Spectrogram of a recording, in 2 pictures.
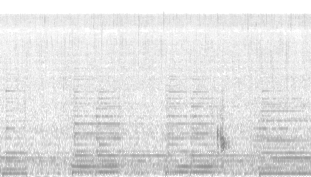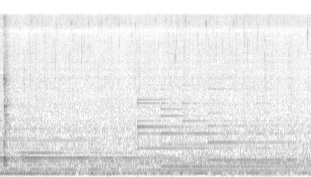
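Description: Tomato wedges and garlic sizzling in olive oil in a frying pan, with background music of held chords over it. A single sharp click about halfway through.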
